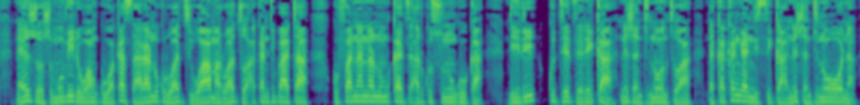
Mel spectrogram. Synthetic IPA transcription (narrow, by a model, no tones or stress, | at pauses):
naiʐo̞ʐo̞muʋiɾiwaŋɡuwakazaɾano̞kurwad͡ziwamarwad͡zo̞a̰kandiɓaːtakufananano̞mukad͡ziaɾikusunuŋɡuːka | ndiɾikud͡ze̞d͡ze̞ɾe̞kane̞ʐandino̞ːnzwandakakaŋɡanisikane̞ʐandino̞ːna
